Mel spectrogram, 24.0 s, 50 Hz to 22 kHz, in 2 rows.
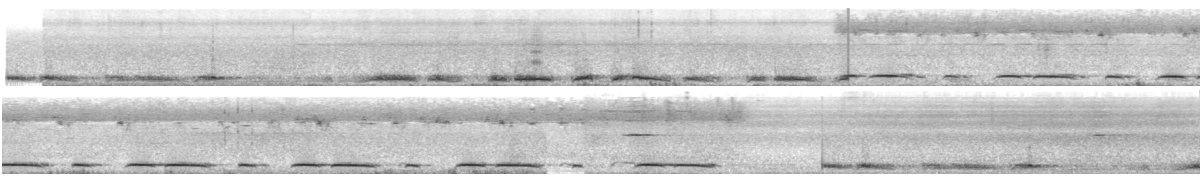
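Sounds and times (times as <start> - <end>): pigeons cooing: 0.1 - 19.4, 20.2 - 23.9
low rumble: 0.4 - 23.9.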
